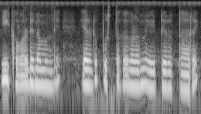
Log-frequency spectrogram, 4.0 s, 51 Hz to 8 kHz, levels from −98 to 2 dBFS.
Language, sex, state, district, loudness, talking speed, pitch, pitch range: Kannada, female, Karnataka, Koppal, -18 LUFS, 105 wpm, 170 Hz, 120-185 Hz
